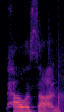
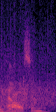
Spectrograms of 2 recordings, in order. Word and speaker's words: Pallesen: So this week I have Pallesen. Am I saying it right? That's right. Yep. Pallesen.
